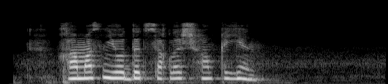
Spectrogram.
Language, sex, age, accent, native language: Uzbek, female, 18-24, Buxoro, Uzbek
